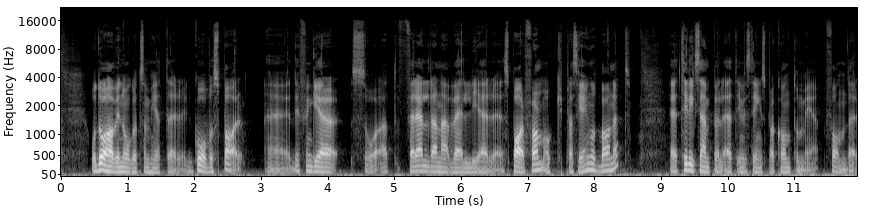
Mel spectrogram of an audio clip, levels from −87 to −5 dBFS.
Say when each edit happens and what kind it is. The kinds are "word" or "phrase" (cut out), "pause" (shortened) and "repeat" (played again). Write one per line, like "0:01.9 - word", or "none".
none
